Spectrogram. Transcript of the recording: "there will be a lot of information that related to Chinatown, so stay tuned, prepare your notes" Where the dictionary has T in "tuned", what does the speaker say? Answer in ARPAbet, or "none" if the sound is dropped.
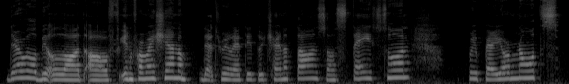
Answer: S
